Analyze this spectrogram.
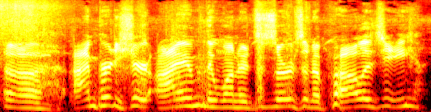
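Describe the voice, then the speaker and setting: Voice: medium pitch, brisk, very noisy, lightly acted. An actor in an English anime dub playing a polite, easily flustered young student teacher who protests earnestly. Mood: bewildered. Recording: loud music behind.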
